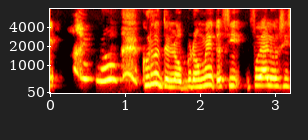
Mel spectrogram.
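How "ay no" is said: high, tearful-sounding wail of revulsion; whiny, pitched-up mock distress; mock disgusted whine. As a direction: re-enact desperately wanting it out. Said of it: "quería sacarlo así como que".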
